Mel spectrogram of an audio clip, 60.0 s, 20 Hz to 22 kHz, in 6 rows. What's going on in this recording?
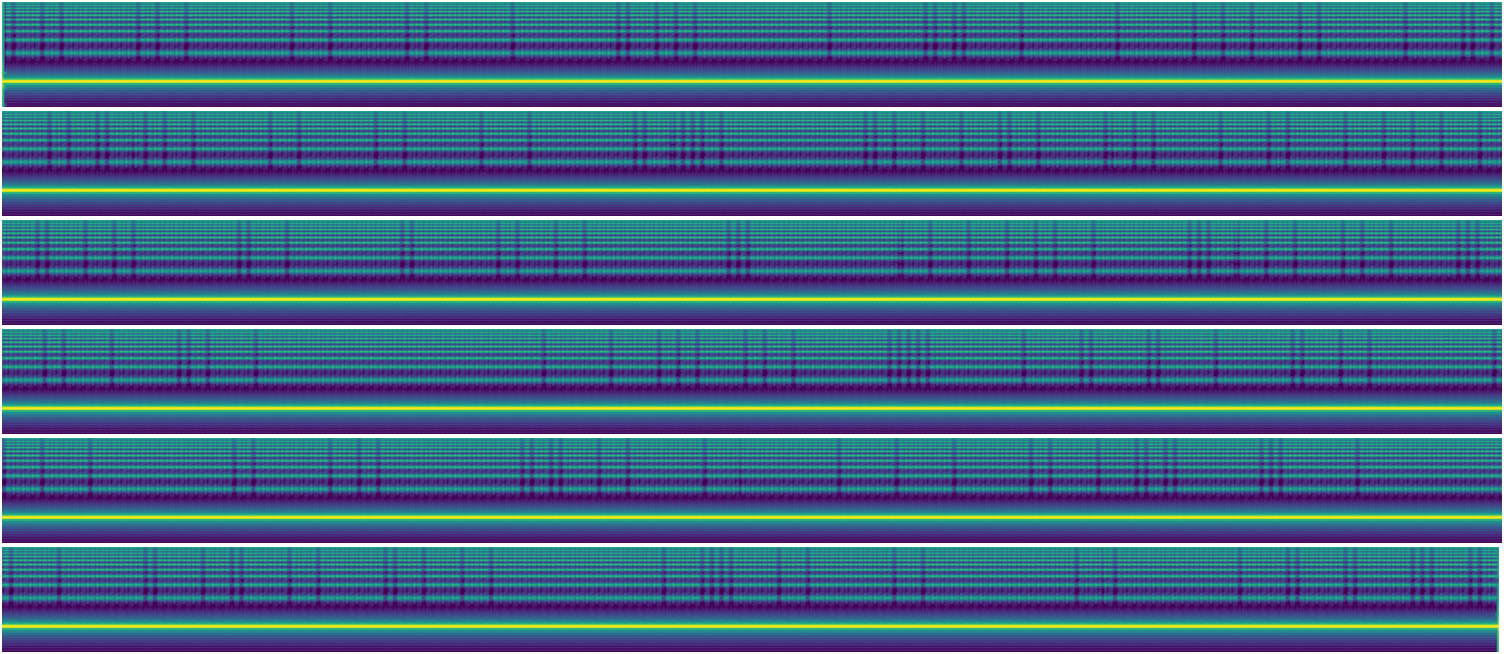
1kHz (1 minute)
One killer hurts. For a minute (or 60 seconds). For if someone is swearing A LOT or for a TV test pattern.
SMPTE colour bars- typical test pattern/testcard.
Well at least I finally got round HTML...
1kHz, beep, bleep, censor, censorship, explicit, foulmouthery, sine, swearing, testcard, test-pattern, tone, tv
